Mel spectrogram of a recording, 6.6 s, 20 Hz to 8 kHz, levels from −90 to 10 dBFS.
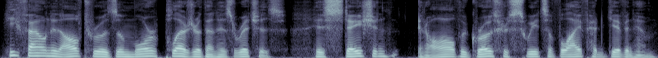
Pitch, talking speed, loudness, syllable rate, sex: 110 Hz, 190 wpm, -18 LUFS, 4.6 syllables/s, male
